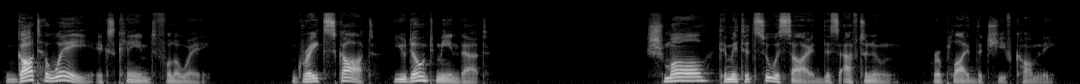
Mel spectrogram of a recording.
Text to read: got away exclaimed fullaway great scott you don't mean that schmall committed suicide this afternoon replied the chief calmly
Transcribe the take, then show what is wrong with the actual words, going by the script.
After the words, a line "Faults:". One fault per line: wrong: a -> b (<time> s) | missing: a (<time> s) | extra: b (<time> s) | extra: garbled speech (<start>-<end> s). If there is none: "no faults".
got away exclaimed fullaway great scott you don't mean that schmall committed suicide this afternoon replied the chief calmly
Faults:
no faults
